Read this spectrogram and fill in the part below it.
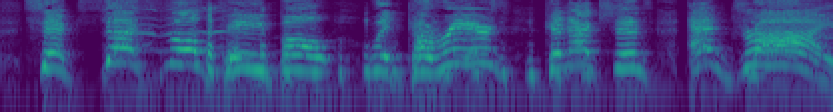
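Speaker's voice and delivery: very high, excited exclamatory delivery. Rereading a line to get its exclamation point inflection right, excited exclamation. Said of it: "That's how you should read a sentence with an exclamation point".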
